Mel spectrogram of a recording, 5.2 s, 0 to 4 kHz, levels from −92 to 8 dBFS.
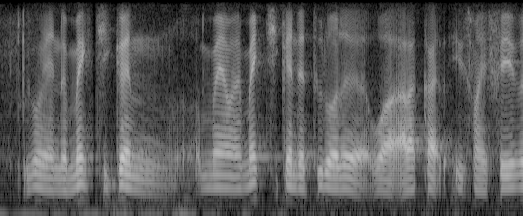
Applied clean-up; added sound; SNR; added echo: none; none; none; none.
